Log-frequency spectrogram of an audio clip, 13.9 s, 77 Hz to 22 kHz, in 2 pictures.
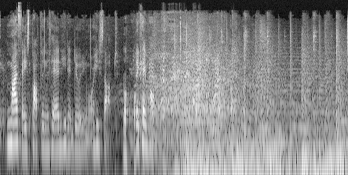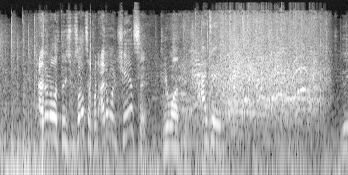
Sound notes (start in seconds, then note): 2.5 laughs; 3.3 suspenseful music; 12.1 audience claps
